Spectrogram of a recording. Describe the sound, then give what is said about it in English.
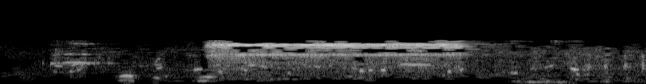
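A loud, steady electronic buzzer sounds in error for about two and a half seconds as the second half of a game between Delta and the Cardinals is about to start on the court, cutting in abruptly and stopping just as sharply, with faint crowd murmur before and after. “Ames to Porter to start the second half, and an errant buzzer as Delta will have starters back on the court, as will the Cardinals.”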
